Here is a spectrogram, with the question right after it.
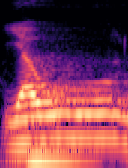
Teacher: ketika kita memanjangkan madlin ketika huruf wawu, maka dialeknya kita ke domah. Yaum dengan ke o.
